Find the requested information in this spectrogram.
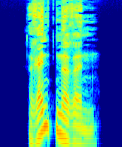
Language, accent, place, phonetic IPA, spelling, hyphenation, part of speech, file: German, Germany, Berlin, [ˈʁɛntnəʁɪn], Rentnerin, Rent‧ne‧rin, noun, De-Rentnerin.ogg
- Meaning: female pensioner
